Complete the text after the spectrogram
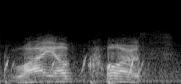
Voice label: male; expletives

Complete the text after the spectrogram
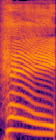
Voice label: "hey" male

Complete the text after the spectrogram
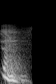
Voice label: "uh", male

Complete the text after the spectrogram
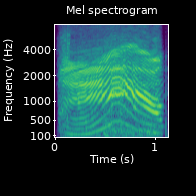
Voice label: "ooh wow", voice; ooh ahh; squidward

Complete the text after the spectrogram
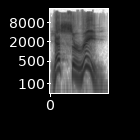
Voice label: yes siree, announcer

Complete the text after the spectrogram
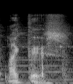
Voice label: "like this", male

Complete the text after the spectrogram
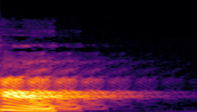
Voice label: "hi", robot; Voice; introductions; hello hi hey

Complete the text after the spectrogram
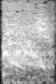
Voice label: "rowh", voice; ooh ahh

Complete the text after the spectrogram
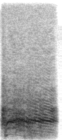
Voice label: hey cartoon

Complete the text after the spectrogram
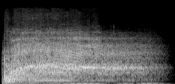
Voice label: "bah", male; ooh ahh

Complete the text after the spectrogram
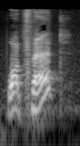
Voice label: what's that, british bloke; questions

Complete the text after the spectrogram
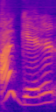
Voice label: i get it cartoon girl; Voice

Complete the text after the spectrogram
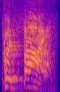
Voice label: "good bye", female; Voice; expletives

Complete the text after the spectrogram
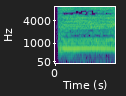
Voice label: "oh", distant guy; ooh ahh

